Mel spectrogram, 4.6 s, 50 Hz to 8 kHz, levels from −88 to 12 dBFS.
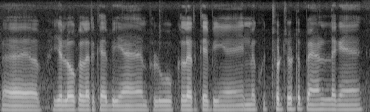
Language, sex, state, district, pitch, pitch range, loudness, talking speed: Hindi, male, Uttar Pradesh, Lalitpur, 120 Hz, 115-125 Hz, -18 LUFS, 220 wpm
